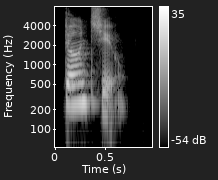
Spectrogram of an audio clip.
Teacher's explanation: T in don't is linked to Y in you.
